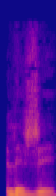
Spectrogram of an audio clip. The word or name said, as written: leger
